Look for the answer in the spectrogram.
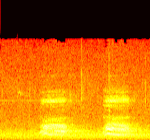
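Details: Brambling in Almaty, Kazakhstan giving two harsh, nasal, buzzy calls, each about a third of a second long and slightly rising, with a short gap between them against a quiet background.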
